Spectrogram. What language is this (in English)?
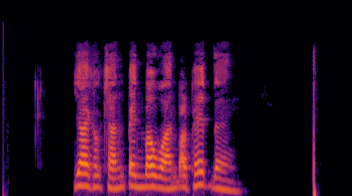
Thai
